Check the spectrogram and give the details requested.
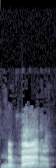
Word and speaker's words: Nevada: address something sure it's Nevada not Nevada oh my God okay Nevada thank you I live there not in Nevada it's Nevada yeah it's an e not an a not a na it's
